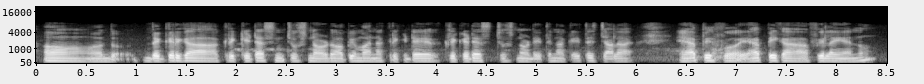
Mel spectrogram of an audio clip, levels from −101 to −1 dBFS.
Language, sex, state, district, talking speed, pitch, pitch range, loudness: Telugu, male, Andhra Pradesh, Chittoor, 105 wpm, 130 Hz, 125-140 Hz, -18 LUFS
